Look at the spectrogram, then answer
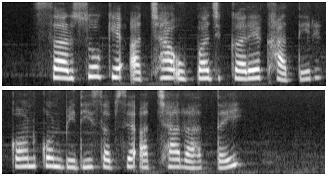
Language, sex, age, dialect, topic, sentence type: Magahi, female, 18-24, Southern, agriculture, question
